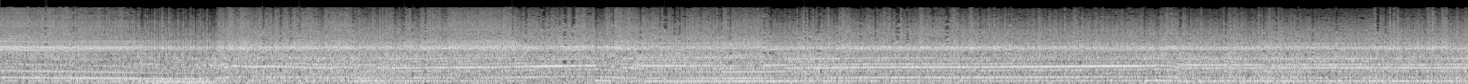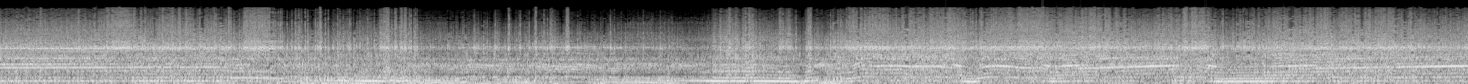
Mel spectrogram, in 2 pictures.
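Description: Yamaha racing motorcycle engine under full throttle. Its pitch climbs and drops back at each upshift. About two-thirds through it shuts off, and the revs fall with a few short blips on the downshifts, then it pulls hard up through the gears again. There is steady wind rush on the microphone.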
